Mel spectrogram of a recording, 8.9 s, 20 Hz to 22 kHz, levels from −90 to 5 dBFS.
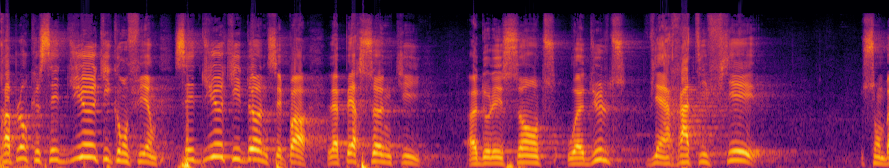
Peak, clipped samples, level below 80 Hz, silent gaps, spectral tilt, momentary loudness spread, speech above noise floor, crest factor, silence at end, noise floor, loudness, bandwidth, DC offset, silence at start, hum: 0 dBFS; 0.3%; -28 dBFS; none; -4 dB/octave; 9 LU; 36 dB; 12 dB; 0 s; -48 dBFS; -12 LUFS; 16.5 kHz; under 0.1%; 0 s; none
